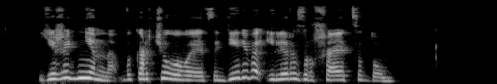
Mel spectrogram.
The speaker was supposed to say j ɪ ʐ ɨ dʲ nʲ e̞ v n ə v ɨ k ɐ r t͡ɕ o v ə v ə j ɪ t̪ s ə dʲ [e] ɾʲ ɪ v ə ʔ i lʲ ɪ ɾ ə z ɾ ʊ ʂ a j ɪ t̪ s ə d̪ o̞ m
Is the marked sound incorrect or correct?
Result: correct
